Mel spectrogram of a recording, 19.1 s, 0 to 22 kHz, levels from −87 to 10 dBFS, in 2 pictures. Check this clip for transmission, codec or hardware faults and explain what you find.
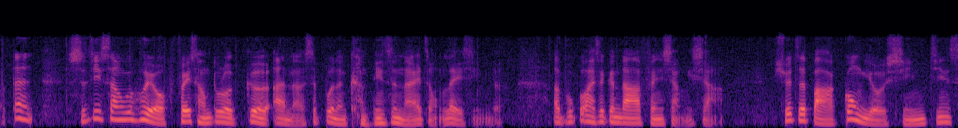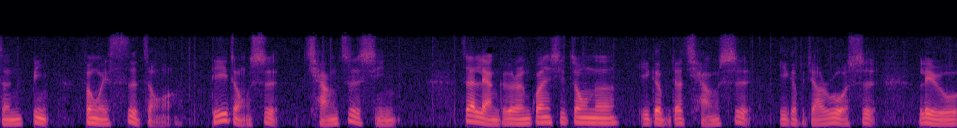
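No transmission, codec or hardware faults are audible.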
